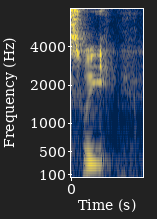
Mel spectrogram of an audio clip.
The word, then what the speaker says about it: Sui: It's pronounced Sui.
